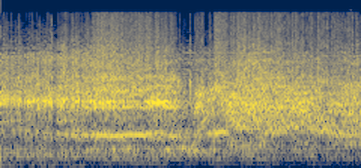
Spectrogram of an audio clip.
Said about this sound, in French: Poussaient de terribles cris.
